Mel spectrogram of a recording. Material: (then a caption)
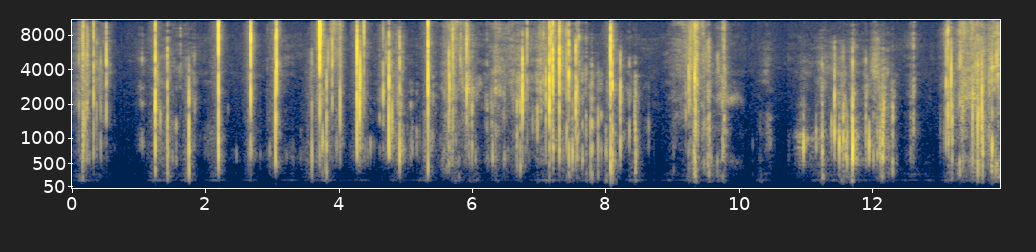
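Plastic. A clear plastic bag full of cotton swabs is crinkled in the hands, then set on a table and scratched with fingernails. It makes quiet, bright, crackling crinkles in quick irregular bursts with brief pauses between them, and each crackle stops almost instantly.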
